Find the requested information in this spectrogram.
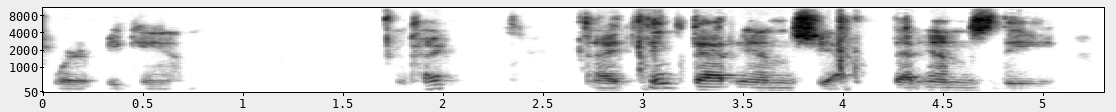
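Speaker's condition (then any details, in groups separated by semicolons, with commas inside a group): No condition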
